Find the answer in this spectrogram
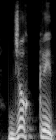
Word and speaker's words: যকৃত: যকৃত, দেখছেন অধ্বনির পরে রিকার আসছে এই জন্য ওকার হয়ে গেছে।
